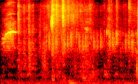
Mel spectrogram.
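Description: Hens in an indoor birdroom in winter, with faint chirps, short calls and soft wing flutters that come and go at a low level, and no talking.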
